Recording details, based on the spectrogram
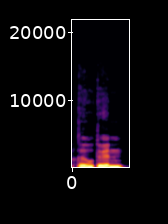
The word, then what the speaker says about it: cửu tuyền: Đúng đó con, phải đọc là cửu tuyền, không đọc cổ tiền được nghe.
